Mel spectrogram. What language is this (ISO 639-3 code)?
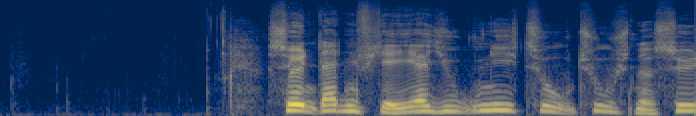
dan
